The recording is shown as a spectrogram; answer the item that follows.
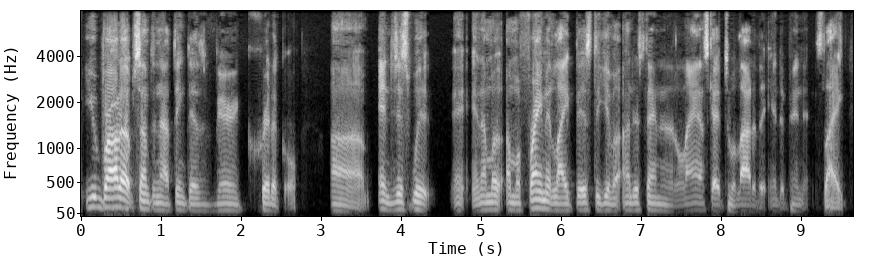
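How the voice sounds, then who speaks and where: A man hosting a live interview in a conversational way, haltingly circling back and repeating words as he frames his points. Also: lowish voice, a little mellow, dry recording. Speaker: interview host.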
